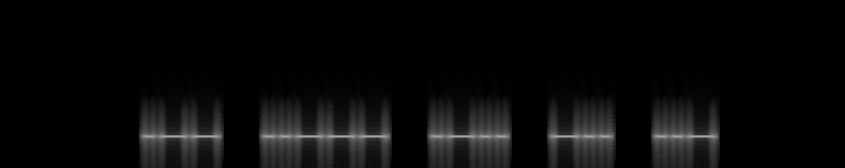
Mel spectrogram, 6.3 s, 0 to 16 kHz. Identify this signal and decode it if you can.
Morse code, heard as a keyed tone, about 20 wpm, 700 Hz. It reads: W 2 L D U
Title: 154 Lesson 25g - Letter p - Call Signs 20wpm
